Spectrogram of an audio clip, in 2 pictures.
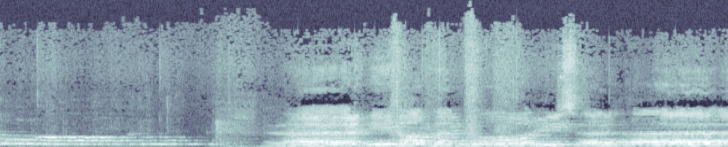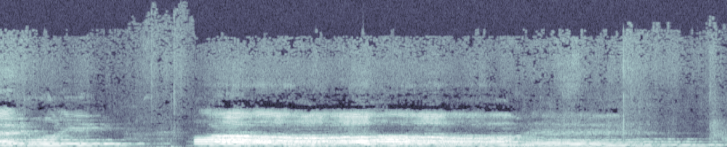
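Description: Latin liturgical chant sung by a choir in long held phrases, with a short break about three seconds in and another about twelve seconds in.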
